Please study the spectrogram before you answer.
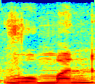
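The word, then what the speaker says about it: woman: जब हम किसी सिंगुलर में इस वर्ड को यूज़ करते हैं एक लेडी के लिए तो हम इसकी प्रोनाउंसिएशन होती है, बोलते हैं वुमन. लेकिन अगर बहुत ज़्यादा लेडीज़ हों, प्लूरल में यूज़ करते हैं तो फिर होती है विमेन.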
